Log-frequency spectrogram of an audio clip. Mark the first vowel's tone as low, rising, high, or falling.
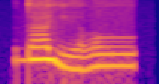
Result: high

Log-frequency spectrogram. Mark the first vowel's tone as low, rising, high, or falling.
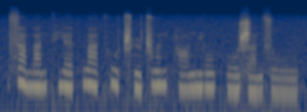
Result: falling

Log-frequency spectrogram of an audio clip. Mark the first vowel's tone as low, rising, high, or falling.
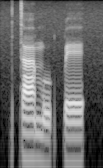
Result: high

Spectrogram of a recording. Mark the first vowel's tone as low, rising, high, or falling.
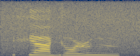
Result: falling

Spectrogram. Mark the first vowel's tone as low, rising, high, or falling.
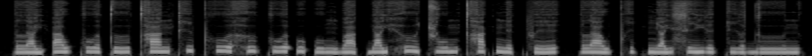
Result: low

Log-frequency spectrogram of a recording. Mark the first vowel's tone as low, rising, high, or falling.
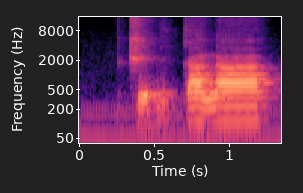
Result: low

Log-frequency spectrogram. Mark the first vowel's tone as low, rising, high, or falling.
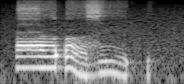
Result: high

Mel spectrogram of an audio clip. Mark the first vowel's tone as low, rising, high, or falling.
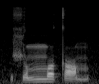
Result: low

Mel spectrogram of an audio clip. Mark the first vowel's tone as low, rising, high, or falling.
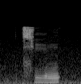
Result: rising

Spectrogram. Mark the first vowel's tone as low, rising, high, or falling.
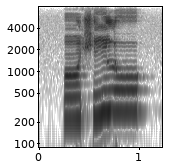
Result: low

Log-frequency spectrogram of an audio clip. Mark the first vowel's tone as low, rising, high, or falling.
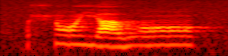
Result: high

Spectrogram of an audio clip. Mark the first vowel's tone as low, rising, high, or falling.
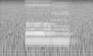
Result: high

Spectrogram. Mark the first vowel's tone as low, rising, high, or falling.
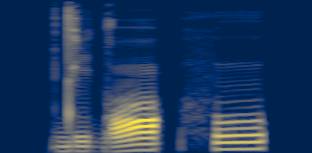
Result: low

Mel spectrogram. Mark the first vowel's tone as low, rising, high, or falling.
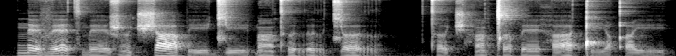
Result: falling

